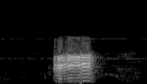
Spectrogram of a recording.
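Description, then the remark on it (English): A single short burst of a telephone ringing, a buzzy warbling tone lasting under half a second, fairly loud against a quiet background hum, with no one talking. “We got a phone call.”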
